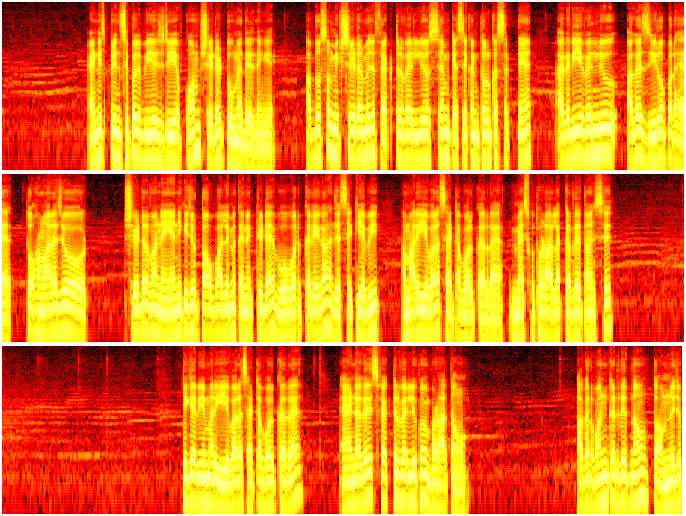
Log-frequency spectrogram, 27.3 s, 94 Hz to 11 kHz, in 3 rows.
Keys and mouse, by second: 1.7 click, 1.9-2.6 drag, 3.4 ctrl+click, 6.0 alt+shift+middle click, 6.9-9.0 drag, 15.4 click, 16.4-17.8 ctrl+drag, 18.4-19.0 drag, 19.2 ctrl+click, 21.7 alt+shift+middle click, 22.0 click, 22.8-25.3 drag.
